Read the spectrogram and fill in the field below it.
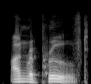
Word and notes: Unreproved: American English

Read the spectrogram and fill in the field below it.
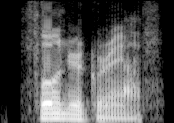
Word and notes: Phonograph: American English

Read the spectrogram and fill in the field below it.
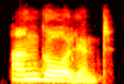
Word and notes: ungallant: Indian

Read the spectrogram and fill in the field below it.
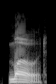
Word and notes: mote: American English

